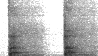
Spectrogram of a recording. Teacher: Ang Filipino, mother tongue, ay interdental ang T. So pag tinuro po natin sa bata ang tamang tunog, sabihin mo, anak, ilagay ang dila sa gitna ng taas at baba mong ngipin.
